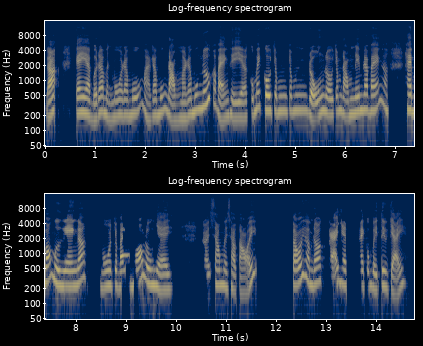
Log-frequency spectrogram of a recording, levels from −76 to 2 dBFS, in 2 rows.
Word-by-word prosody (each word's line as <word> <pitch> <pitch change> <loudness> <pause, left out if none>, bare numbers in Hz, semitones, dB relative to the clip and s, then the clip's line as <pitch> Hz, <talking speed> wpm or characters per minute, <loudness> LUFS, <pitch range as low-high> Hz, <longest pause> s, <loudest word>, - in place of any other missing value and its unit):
Đó, - - +7 0.4
cái 225 -1 +4
bữa 175 -1 -2
đó 240 +1 +1
mình 195 -5 -6
mua 200 +3 -3
rau 210 -1 -2
muống 230 +8 -3
mà 175 -11 -5
rau 205 0 -1
muống 240 +5 -4
đồng 175 -5 +1
mà 180 +1 -3
rau 210 +1 -2
muống 265 +4 -1
nước 345 +8 +2
á 335 - -2
bạn 185 - +2
thì 185 -2 -1
của 210 - -5
mấy 285 +4 0
cô 255 -3 +5
trong 245 0 -3
trong 255 0 -5
ruộng 205 +6 +3
đồ, 215 -2 +1
trong 245 +2 -4
đồng 220 0 -1
đem 240 +2 +1
ra 265 0 +3
bán, 255 +6 +1
à, 275 - -4 0.3
2 260 -1 +5
bó 275 +3 +6
10.000 230 -6 +3
đó, 300 +6 +3 0.3
mua 220 +3 -1
cho 235 - -2
3 220 0 +2 0.3
bó 265 +7 +4
luôn 250 -8 +1
về, 190 +1 -1 0.6
rồi 190 0 -7
xong 240 +1 -3
rồi 220 -2 -3
xào 195 -3 -3
tỏi. 170 - -2 0.7
Tối 255 +9 +3
hôm 270 -7 -1
đó 260 +3 +2 0.2
cả - - +3
gia 235 - +1 0.2
ai 230 0 -1
cũng 220 +1 -8
bị 195 -3 -1
tiêu 225 +1 -2
chảy. 240 +6 -2
235 Hz, 230 wpm, -25 LUFS, 210-255 Hz, 0.7 s, Đó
